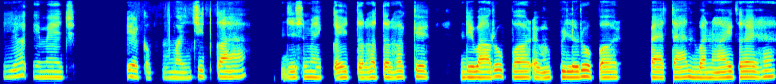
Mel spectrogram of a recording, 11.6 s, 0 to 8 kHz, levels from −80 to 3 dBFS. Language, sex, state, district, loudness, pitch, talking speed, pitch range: Hindi, male, Bihar, Bhagalpur, -20 LUFS, 165 Hz, 100 wpm, 155-170 Hz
